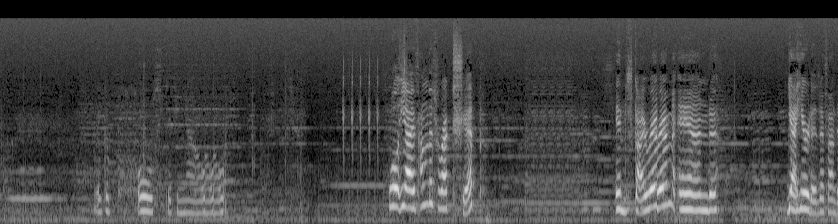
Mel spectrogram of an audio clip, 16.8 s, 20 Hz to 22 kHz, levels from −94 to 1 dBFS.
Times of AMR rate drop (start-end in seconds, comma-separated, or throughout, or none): none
